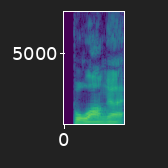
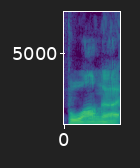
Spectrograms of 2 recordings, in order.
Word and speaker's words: Fuaga: country are graded, you feel really good about Fuaga and his 91.3 zone blocking grade. And by the way, if you're wondering why I'm saying Taliese as opposed to Taliese and Fuaga as opposed to Fuaga, we got clarity on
